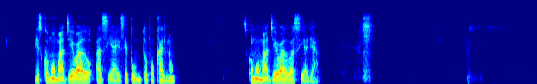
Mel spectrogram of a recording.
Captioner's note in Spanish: resoplido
